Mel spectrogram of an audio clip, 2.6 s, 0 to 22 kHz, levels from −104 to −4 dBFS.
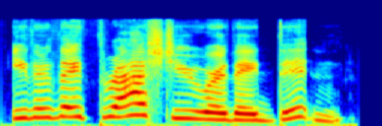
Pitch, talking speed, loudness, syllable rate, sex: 250 Hz, 165 wpm, -14 LUFS, 4.2 syllables/s, female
